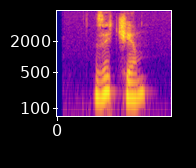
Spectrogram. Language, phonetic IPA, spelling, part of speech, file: Russian, [zɐˈt͡ɕem], зачем, adverb, Ru-зачем.ogg
- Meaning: why, what for (for what purpose, to what end, with what goal)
